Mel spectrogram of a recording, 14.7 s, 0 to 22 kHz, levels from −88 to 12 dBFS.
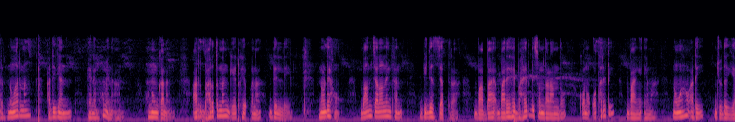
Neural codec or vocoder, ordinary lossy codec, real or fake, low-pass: none; Opus, 24 kbps; real; 7.2 kHz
